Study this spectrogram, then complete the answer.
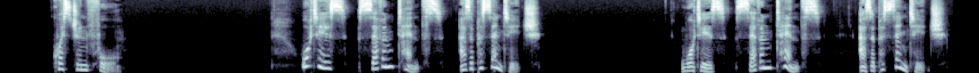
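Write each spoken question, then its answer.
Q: What is 7/10 as a percentage?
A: 70%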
